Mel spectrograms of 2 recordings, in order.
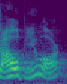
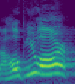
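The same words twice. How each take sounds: First: It is said flatly, without energy. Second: It is said loudly, with energy.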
